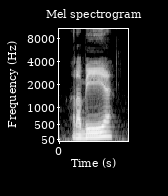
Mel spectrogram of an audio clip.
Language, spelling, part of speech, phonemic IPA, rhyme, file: Arabic, ربيع, noun, /ra.biːʕ/, -iːʕ, Ar-ربيع.ogg
- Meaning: 1. spring (season) 2. spring grain 3. spring vegetation, verdure, pasture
